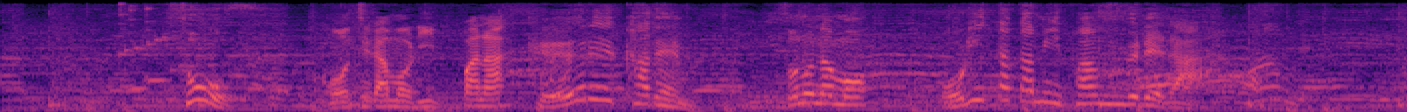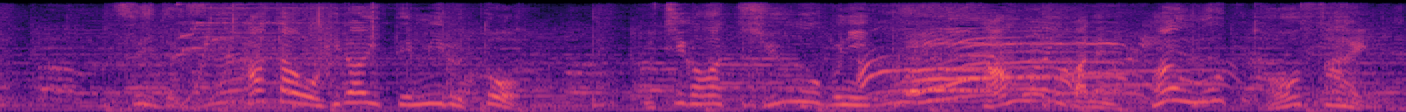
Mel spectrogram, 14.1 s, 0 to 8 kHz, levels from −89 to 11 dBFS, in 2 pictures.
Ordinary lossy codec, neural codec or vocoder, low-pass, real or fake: none; vocoder, 44.1 kHz, 128 mel bands every 512 samples, BigVGAN v2; 7.2 kHz; fake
